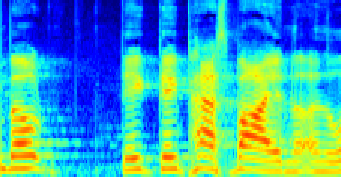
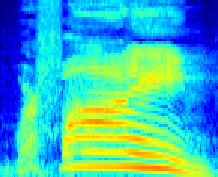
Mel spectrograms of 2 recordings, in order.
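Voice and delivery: drawn-out, softer brush-off; dismissive dad; 6 dB quieter than usual. Retold or imitated. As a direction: stretch out fine as if unbothered.

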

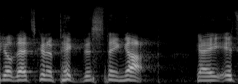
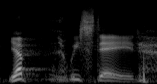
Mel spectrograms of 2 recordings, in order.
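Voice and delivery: low, soft, understated pride; self-satisfied dad; 4 semitones lower, 8 dB quieter, slower than usual. Retold or imitated. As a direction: imitate a dad quietly pleased with himself. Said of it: "He was proud of himself".

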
